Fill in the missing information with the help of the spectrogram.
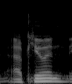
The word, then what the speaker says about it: Alcuin: He also serves the college as the director of the Aleutian Society. I think I said that wrong. Alcuin? Yeah, there it is.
